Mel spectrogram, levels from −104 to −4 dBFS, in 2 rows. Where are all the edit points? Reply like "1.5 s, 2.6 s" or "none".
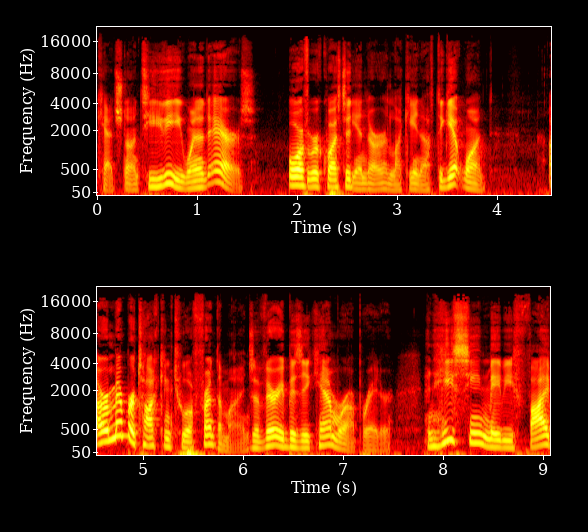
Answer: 2.1 s, 2.6 s, 6.1 s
